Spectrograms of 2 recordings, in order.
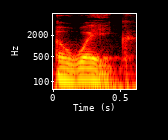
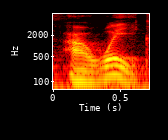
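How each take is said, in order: First: The first vowel is a weak schwa. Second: The first vowel is a full open a. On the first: The speaker calls it right. "sino E, awake" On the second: The speaker calls it wrong. "no es awake"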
